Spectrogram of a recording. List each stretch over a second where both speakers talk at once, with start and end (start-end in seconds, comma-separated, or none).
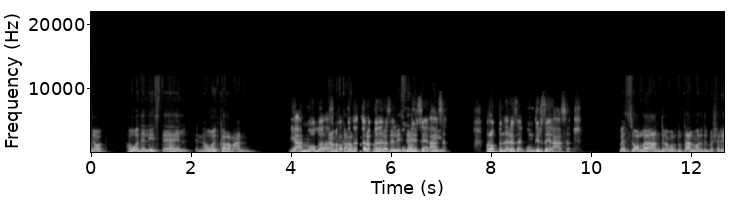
4.7-7.1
